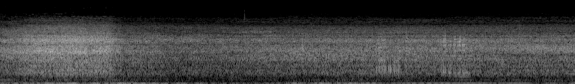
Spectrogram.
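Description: A white pelican's breathy, rushing hiss, strongest for about a second at the start, then settling into a steadier, softer rasping noise with no voices.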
